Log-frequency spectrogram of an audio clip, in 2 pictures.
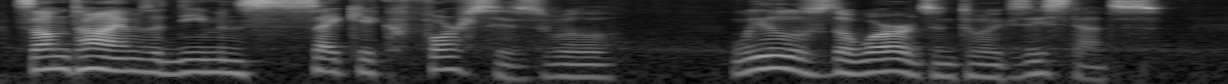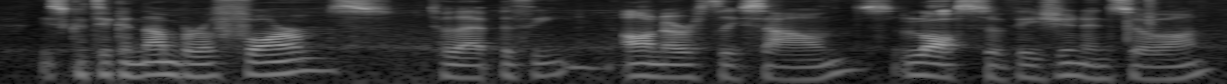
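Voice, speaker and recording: A mid-pitched voice reads video game dialogue aloud as a narrator voicing the characters. The delivery is halting, with stumbles and restarts, and there is some noise behind it.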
